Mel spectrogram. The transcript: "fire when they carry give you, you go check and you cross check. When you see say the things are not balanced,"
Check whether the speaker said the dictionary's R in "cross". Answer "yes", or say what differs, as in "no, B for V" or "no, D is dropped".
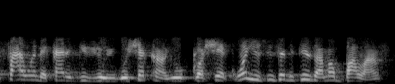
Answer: no, L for R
